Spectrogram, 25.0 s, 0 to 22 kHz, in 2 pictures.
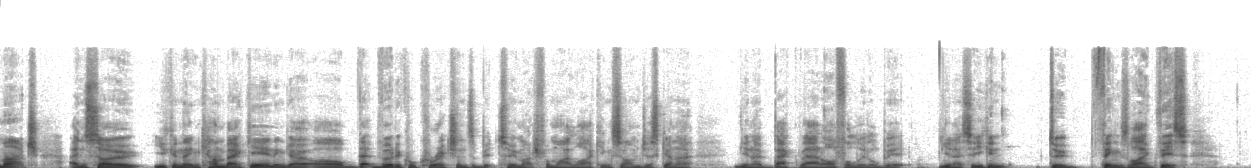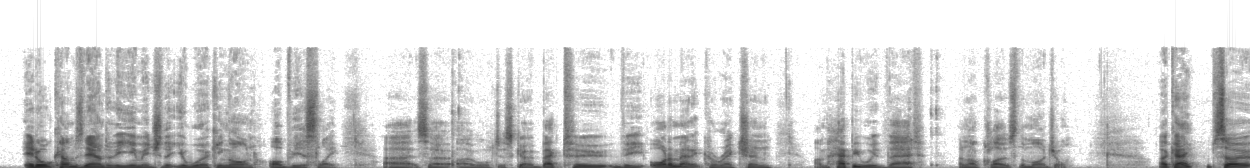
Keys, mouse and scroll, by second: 4.6-8.5 drag, 9.9 click, 17.1 click, 21.9 click.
